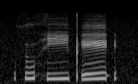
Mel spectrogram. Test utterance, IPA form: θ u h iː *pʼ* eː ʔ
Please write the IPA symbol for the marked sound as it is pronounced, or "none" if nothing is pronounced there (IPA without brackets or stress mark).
pʼ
